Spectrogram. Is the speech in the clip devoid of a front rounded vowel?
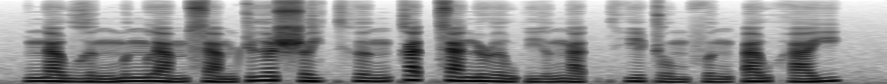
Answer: yes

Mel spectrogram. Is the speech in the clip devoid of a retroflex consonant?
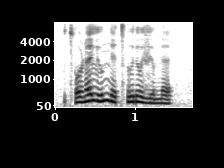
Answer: no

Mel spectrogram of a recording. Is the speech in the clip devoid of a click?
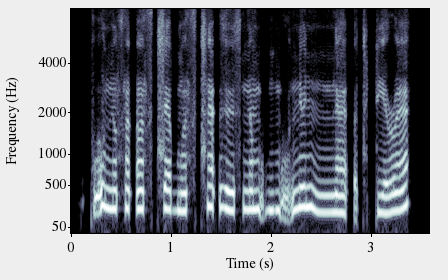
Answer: yes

